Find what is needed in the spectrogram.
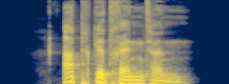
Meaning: inflection of abgetrennt: 1. strong genitive masculine/neuter singular 2. weak/mixed genitive/dative all-gender singular 3. strong/weak/mixed accusative masculine singular 4. strong dative plural
- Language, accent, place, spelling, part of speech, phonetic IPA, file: German, Germany, Berlin, abgetrennten, adjective, [ˈapɡəˌtʁɛntn̩], De-abgetrennten.ogg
